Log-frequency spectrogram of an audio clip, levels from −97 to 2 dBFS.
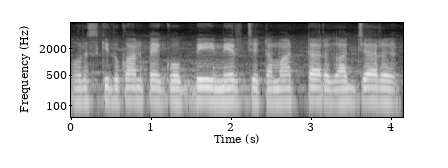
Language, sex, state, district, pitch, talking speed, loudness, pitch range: Hindi, male, Delhi, New Delhi, 125 Hz, 115 wpm, -16 LUFS, 125-130 Hz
